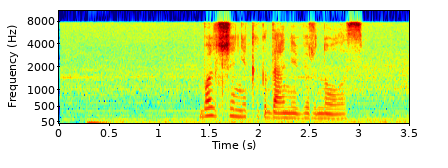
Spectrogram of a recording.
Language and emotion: Russian, neutral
